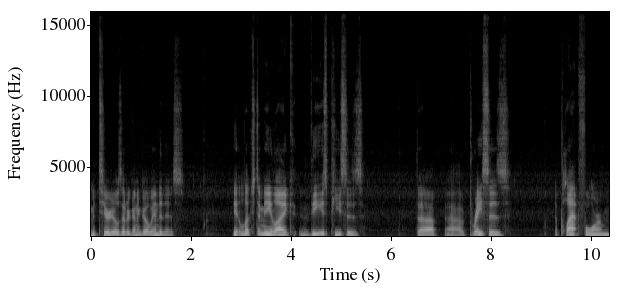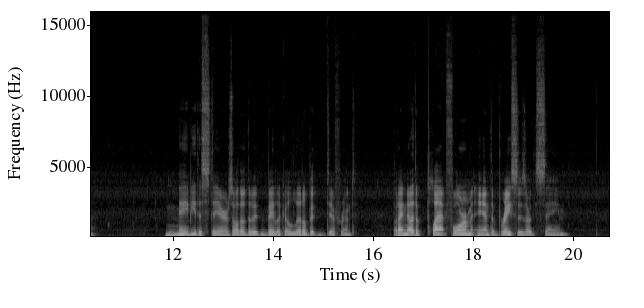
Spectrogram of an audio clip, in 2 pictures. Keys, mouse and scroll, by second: 0.5-0.8 scroll up 2, 0.9 middle click, 2.5-3.0 scroll down 1, 3.0 middle click, 10.7-11.2 scroll up 3, 11.2 middle click, 12.9-13.7 scroll down 3, 13.7 middle click, 19.5 middle click.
